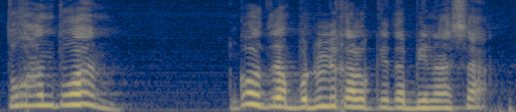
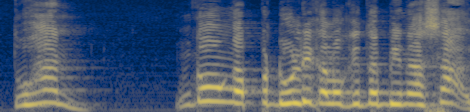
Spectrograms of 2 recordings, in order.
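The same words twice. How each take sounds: First: Brisk quoted cry to the Lord; disciples' plea, read as scripture. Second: High, loud whiny complaint; grumbling at God. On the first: Preacher quoting disciples waking Jesus, brisk quoted plea. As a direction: read the disciples' words quickly, as written. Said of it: "mereka bangunin Tuhan Yesus". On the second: Disciples in the storm nagging Jesus, loud whiny grumble. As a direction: scold the Lord like frightened fishermen. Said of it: "Mereka ngomel sama Tuhan". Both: Retold or imitated.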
